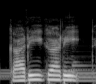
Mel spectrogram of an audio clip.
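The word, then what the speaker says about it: カリカリ: 这个时候的声调呢，就是刚才读的咖喱咖喱，ですね。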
